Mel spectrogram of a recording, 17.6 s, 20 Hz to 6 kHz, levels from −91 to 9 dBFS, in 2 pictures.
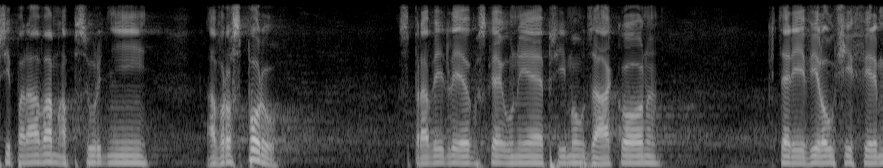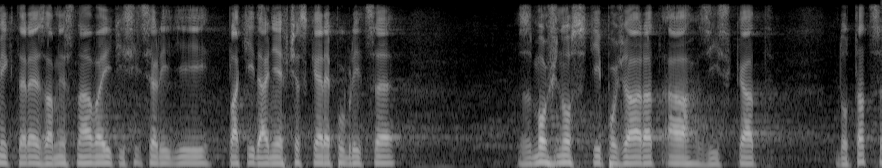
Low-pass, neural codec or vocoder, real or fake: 5.4 kHz; none; real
